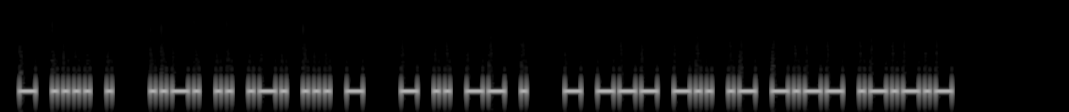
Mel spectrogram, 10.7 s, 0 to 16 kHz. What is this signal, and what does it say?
Morse code, heard as a keyed tone, about 22 wpm, 700 Hz. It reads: THE FIRST TIME TODAY.
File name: practice / 22wpm / Sentences with 4-Word Phrases - 22wpm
